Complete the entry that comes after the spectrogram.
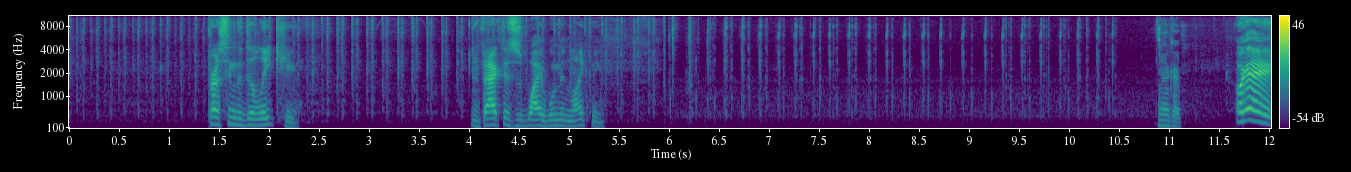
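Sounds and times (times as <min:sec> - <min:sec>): keyboard key tapping: 0:00.0 - 0:10.6.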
